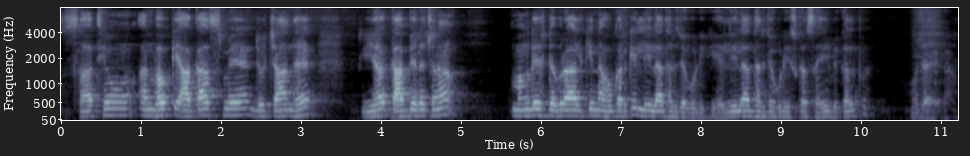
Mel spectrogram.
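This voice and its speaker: Man, exam prep teacher, fairly high voice, methodical, reading questions and answers. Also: unhurried. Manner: steady, methodical, repeats set phrases.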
